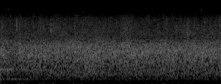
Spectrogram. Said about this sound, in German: Komm, wir geben denen mal einen herzlichen Applaus. So cool.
